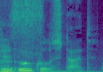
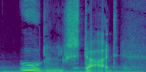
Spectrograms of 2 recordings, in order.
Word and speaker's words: Ugelstad: Ugelstad. – Dr. John Ugelstad. – Yes, Dr. John Ugelstad.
